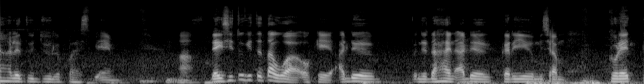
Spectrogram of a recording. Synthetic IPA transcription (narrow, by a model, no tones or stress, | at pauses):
aɦalat̪ud͡ʒuləpasɛspiɛma̰daɾis̬it̪ukit̪at̪auahokeʔada | pənədaɦanadakəɾiəmat͡ʃamkuɾɛt̪̚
